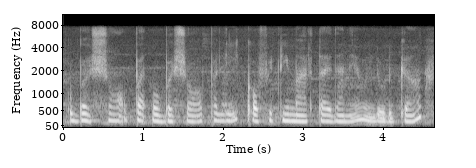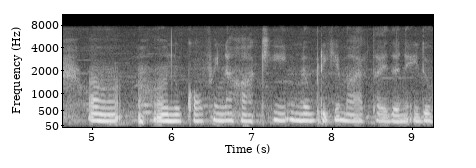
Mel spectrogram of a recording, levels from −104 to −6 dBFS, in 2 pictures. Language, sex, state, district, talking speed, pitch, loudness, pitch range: Kannada, female, Karnataka, Mysore, 125 wpm, 190 Hz, -22 LUFS, 180-205 Hz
